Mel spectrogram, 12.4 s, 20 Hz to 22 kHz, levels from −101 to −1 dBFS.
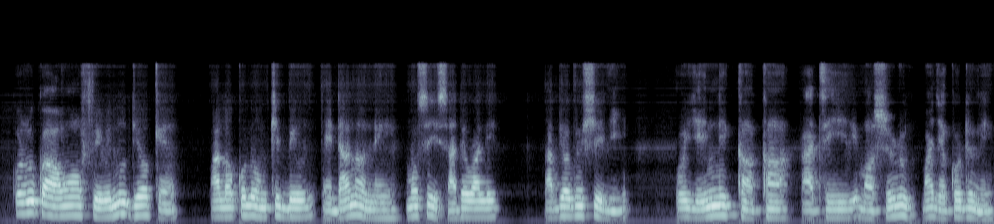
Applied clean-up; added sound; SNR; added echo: neural mask model DeepFilterNet 3.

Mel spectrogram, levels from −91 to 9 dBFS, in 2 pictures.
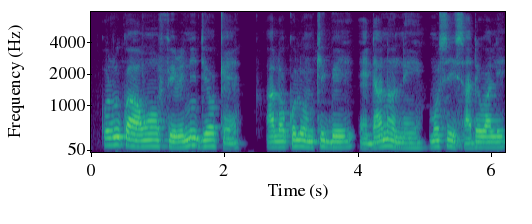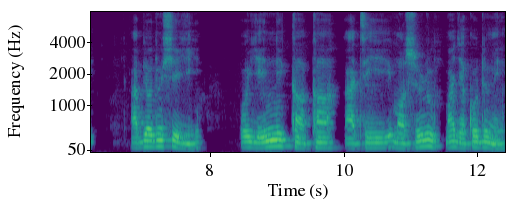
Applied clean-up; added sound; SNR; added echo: none; none; none; none.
